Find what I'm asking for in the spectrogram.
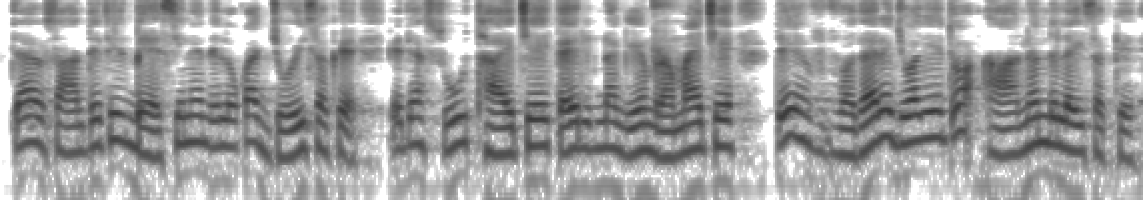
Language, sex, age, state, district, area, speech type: Gujarati, male, 18-30, Gujarat, Ahmedabad, urban, spontaneous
